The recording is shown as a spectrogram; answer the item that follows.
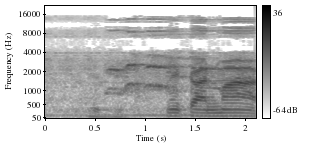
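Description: A rooster crowing in the background, one call of under a second that fades as a man's voice starts speaking again.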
